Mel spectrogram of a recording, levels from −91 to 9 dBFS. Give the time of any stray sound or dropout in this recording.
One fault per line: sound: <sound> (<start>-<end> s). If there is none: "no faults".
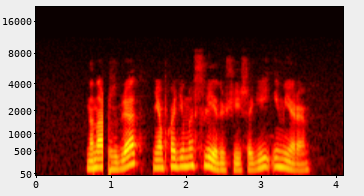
sound: dropout (0.9-1.0 s)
